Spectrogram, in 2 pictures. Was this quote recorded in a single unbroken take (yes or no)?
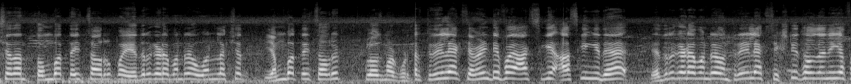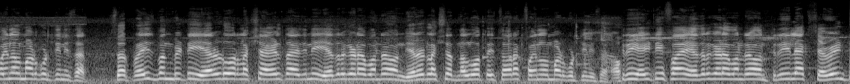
no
